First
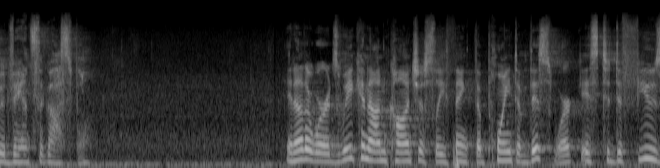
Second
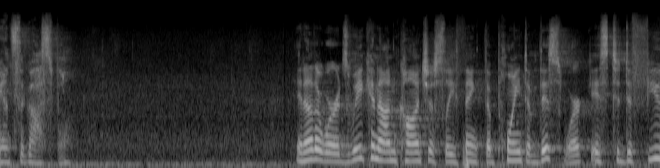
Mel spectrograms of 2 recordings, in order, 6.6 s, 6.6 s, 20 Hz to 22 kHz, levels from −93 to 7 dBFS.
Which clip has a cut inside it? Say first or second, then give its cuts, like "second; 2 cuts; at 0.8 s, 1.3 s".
first; 1 cut; at 2.7 s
